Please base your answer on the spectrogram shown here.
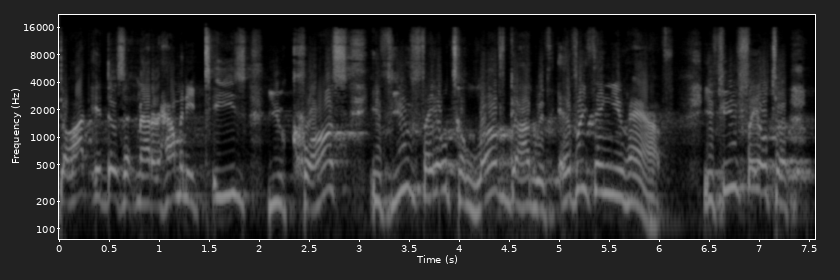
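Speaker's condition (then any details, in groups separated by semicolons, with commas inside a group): No condition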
